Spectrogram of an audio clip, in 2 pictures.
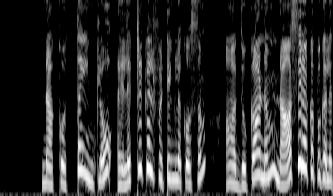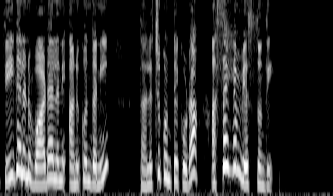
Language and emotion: Telugu, disgusted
